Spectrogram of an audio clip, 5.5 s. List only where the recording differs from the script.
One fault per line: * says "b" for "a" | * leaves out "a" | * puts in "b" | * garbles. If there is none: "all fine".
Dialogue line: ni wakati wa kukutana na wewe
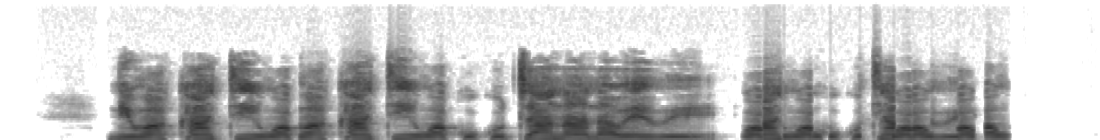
* puts in "wakati wa"
* garbles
